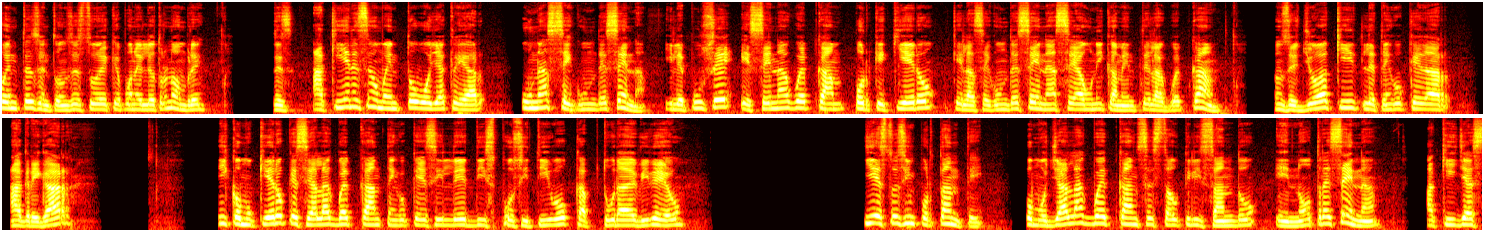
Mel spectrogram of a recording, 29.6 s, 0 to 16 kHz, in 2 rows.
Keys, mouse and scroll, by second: 0.7 click, 15.6 click, 21.7 click.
